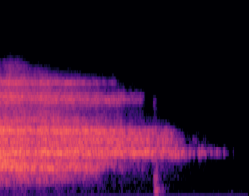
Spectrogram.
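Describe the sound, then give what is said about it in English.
A long, soft exhale through the mouth during a guided breathing exercise: a breathy, airy rush that holds steady, then tapers off into silence over about two seconds. “Exhale through the mouth.”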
